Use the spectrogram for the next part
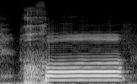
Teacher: جو نقطے والی خا ہوتی ہے اس کو حلق کے شروع والے حصے سے نکالا جاتا ہے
